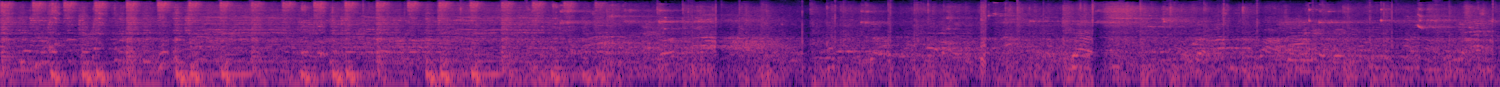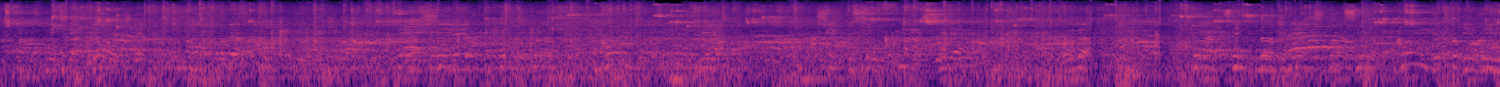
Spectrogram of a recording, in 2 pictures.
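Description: Basketballs bounce on a wooden court in a large echoing hall.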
